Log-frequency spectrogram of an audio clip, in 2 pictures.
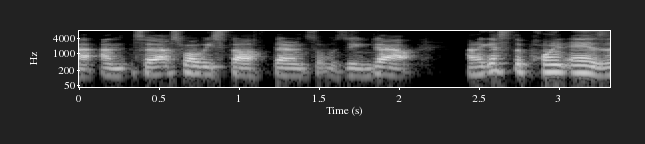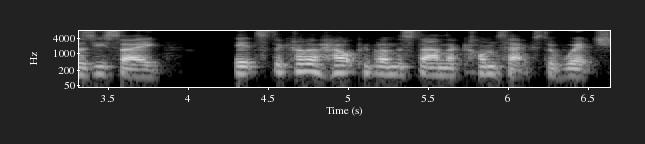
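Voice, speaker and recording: With a British accent, a man talks at a very fast pace with ordinary pitch variation. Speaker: IT architecture advisor. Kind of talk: interview. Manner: halting.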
